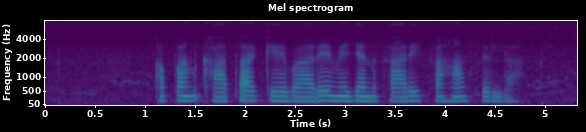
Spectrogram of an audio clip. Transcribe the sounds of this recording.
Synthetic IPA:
əpənkʰaːt̪akebaːɾemẽd͡ʒaːnkaːɾikəɦãselaː

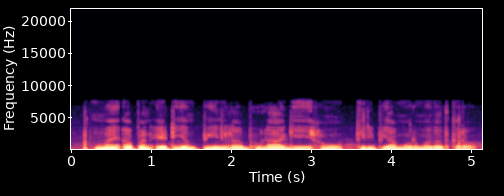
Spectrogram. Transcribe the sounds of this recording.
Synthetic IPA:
mɛ̃ʔɐpəneːʈijəmpiːnlɐbʱulaːɡehɐ̃kɪɾipijamoɾməd̪əd̪kəɾo̰ː

